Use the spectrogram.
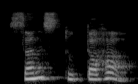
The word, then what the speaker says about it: संस्तुतः: यह विसर्ग है यहाँ पर, तो ह की ध्वनि आनी चाहिए। यह संस्तुतः सकल वांग्मय तत्वबोधा।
